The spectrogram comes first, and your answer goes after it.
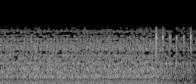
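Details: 1999 Daewoo Nubira idling rough and stumbling, then uneven sharp pops toward the end; dead-cylinder misfire checked via wire and coil, traced to cylinder head damage.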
